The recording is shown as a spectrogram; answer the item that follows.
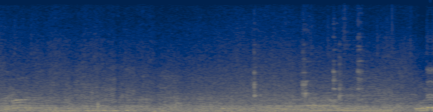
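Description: Indistinct voices over a steady, dense low rumble of background noise.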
